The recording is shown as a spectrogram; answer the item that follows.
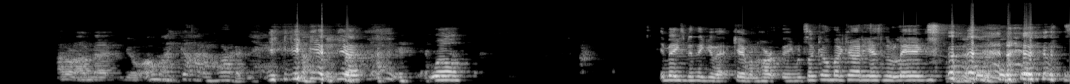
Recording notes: we had some technical issues that we explain at the beginning so bear with us on the sound quality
